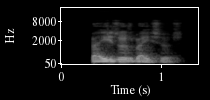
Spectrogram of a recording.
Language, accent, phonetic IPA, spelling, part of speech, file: Catalan, Valencia, [paˈi.zoz ˈbaj.ʃos], Països Baixos, proper noun, LL-Q7026 (cat)-Països Baixos.wav
- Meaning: Netherlands (the main constituent country of the Kingdom of the Netherlands, located primarily in Western Europe bordering Germany and Belgium)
